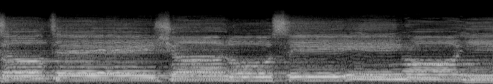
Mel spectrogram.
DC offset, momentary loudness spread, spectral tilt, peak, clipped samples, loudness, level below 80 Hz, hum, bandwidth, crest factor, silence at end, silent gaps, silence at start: under 0.1%; 2 LU; -4.5 dB/octave; -6 dBFS; under 0.1%; -18 LUFS; -56 dBFS; none; 11.5 kHz; 12 dB; 0 s; none; 0 s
